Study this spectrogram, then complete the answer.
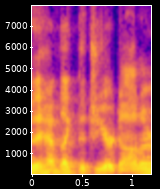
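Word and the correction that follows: giardiniera: or whatever the hell you pronounce that in Chicago. I live here, but I don't know how to pronounce that. But with Jardinere? – Sure, Jardinere. – It's Jardinere, yeah.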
